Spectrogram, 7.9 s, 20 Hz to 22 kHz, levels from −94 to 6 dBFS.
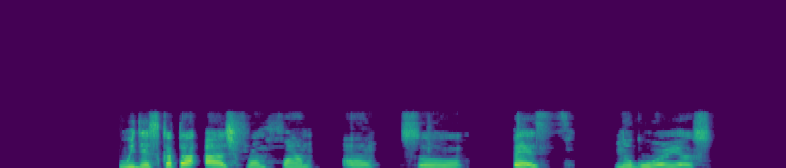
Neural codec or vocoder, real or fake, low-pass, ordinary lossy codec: none; real; 7.2 kHz; none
